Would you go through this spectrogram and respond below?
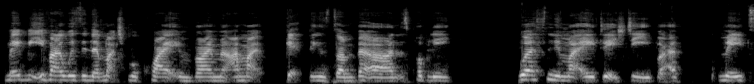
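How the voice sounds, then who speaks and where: Husky low-voiced woman from London, host. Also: animated, a little fast, sharp tone, dry recording, rough recording. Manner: chatty, laughs often between sentences. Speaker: podcast host. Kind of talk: casual conversation.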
